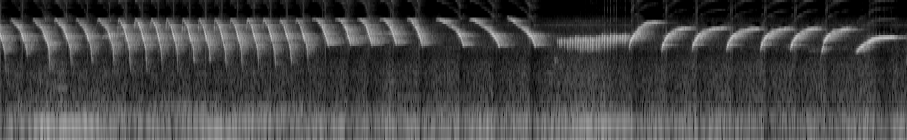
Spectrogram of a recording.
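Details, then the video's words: Canary song used as a prompt for canaries that will not sing: a long rapid trill of descending strokes shifting into slower falling whistles, a brief buzzy note, then evenly spaced downward sweeps. "Pancingan Kenari Malas Bunyi‼️Dengar Langsung Nyaut Gacor Dor"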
